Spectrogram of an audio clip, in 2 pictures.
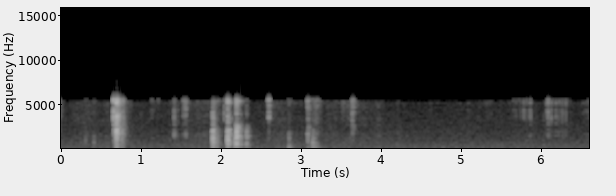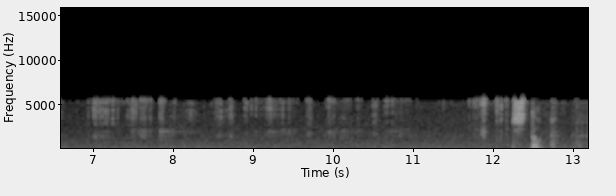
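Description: A few sharp knocks and clicks of small workshop pieces being handled in the first few seconds. From about six seconds in come faint, repeated snips of scissors cutting a thin strip.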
